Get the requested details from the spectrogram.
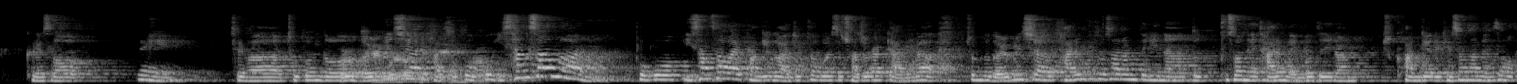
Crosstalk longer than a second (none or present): present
